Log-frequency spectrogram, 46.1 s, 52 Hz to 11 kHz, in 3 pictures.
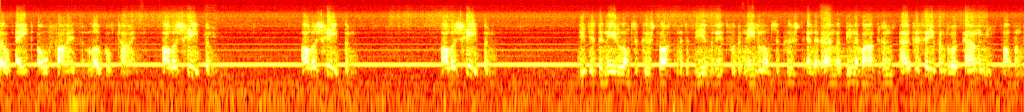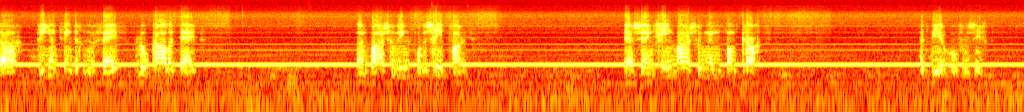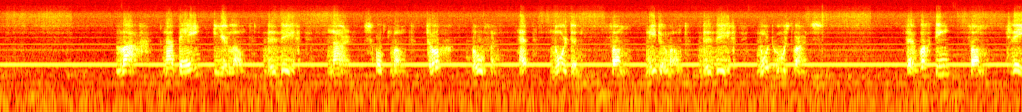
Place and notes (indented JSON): {
  "title": "workum, het zool: marina, berth h - the city, the country & me: marina, aboard a sailing yacht",
  "date": "2009-07-21 23:19:00",
  "description": "listening to the wheather forecast of the netherlands coastguard at 11 p.m.\nthe city, the country & me: july 21, 2009",
  "latitude": "52.97",
  "longitude": "5.42",
  "altitude": "1",
  "timezone": "Europe/Berlin"
}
